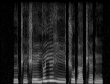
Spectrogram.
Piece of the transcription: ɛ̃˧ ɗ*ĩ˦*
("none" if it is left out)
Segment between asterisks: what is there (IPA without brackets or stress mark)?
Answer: ĩ˨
